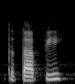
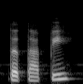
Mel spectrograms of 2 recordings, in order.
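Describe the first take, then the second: The two takes are said the same way.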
